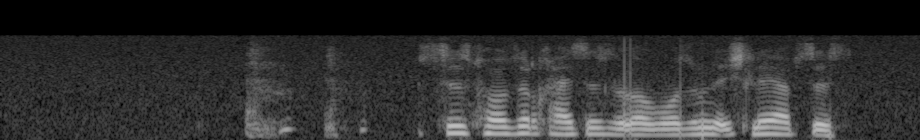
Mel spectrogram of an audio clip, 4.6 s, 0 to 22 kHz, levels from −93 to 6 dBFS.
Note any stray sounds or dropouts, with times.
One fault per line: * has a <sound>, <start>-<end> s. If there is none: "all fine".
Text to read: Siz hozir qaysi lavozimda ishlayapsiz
* has a cough, 1.2-1.9 s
